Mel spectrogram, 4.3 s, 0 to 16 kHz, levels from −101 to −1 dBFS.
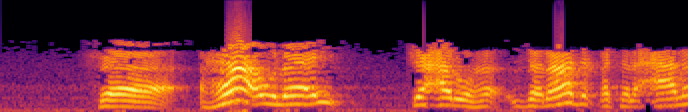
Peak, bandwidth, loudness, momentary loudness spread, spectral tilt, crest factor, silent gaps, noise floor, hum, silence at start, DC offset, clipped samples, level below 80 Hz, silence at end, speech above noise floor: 0 dBFS; 16 kHz; -12 LUFS; 13 LU; -4.5 dB/octave; 12 dB; none; -47 dBFS; none; 0.6 s; under 0.1%; 0.5%; -48 dBFS; 0 s; 35 dB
